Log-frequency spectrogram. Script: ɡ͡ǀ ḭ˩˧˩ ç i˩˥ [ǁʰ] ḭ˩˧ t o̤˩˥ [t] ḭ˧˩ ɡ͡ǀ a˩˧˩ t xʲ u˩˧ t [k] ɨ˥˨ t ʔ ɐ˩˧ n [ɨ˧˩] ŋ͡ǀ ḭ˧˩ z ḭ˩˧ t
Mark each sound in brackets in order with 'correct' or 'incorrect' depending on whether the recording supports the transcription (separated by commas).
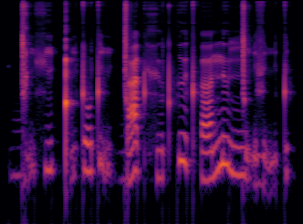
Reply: incorrect, correct, correct, incorrect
